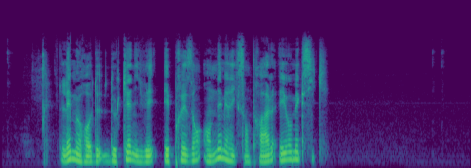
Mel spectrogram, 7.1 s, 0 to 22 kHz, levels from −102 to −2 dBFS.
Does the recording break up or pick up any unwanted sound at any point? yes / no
no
